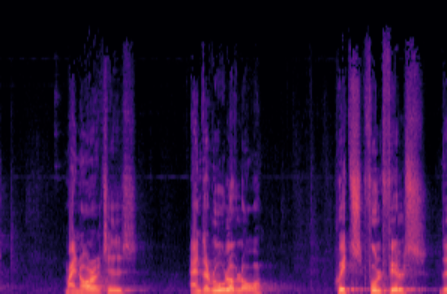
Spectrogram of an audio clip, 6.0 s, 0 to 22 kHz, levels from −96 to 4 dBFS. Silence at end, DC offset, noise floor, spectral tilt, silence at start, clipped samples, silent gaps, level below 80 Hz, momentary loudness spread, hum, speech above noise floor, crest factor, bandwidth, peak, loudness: 0 s; under 0.1%; -68 dBFS; -4.5 dB/octave; 0.9 s; under 0.1%; none; -84 dBFS; 15 LU; none; 44 dB; 18 dB; 18.5 kHz; -8 dBFS; -25 LUFS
